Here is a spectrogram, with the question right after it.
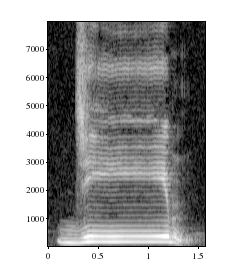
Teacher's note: জিহ্বার মধ্যখান উপরের তালুর সাথে লাগাতে হবে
